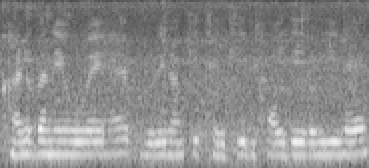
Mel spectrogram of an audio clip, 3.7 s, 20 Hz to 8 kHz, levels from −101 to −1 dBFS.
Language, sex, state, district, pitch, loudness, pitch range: Hindi, female, Chhattisgarh, Raipur, 185 Hz, -17 LUFS, 180-190 Hz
